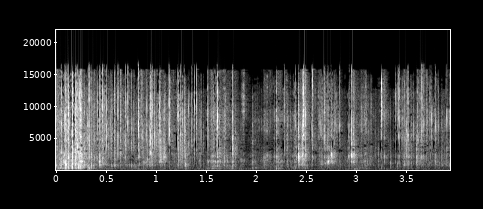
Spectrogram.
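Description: Glossy magazine pages are crumpled into folds and rubbed by bare hands with long nails. The result is a dense, bright crinkling and crackling with no low-end body, loudest in the first half-second and then continuing in shorter bursts.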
